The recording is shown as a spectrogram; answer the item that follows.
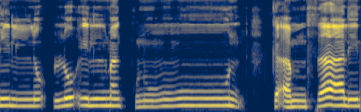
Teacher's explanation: یہ حمزہ بشکل واو ہے، حمزہ ہے واو نہیں ہے، جھٹکا دیں گے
